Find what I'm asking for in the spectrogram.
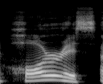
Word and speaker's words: Horace: Also auf Englisch wird das meist wie Horace. Also H-O-R. – So wie Horace Race. Horace.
